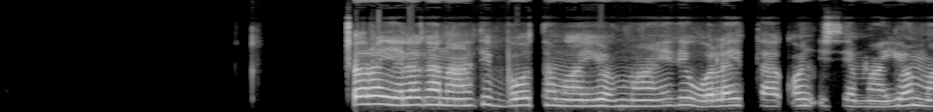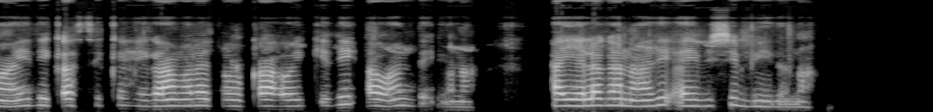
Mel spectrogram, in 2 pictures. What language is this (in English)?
Wolaytta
